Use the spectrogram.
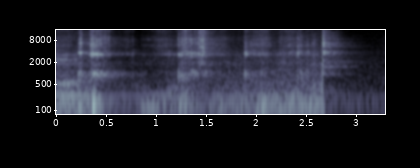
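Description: A spoon clinks and scrapes in a bowl as peanut powder, raisins, salt and cumin are mixed for potato kachori. Several distinct metallic taps and stirring scrapes sound close by, with quiet gaps between them.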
